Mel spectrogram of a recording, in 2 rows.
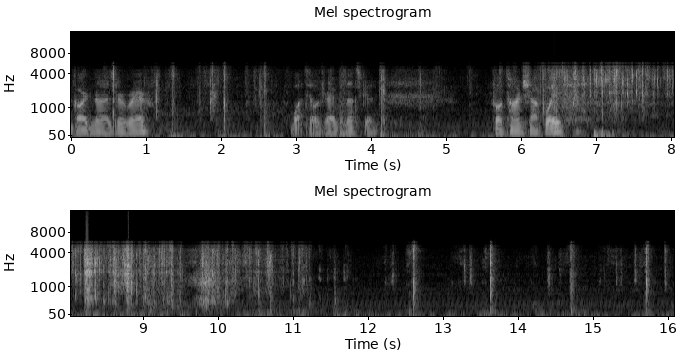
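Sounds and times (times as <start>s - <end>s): cards rustling and crinkling: 0.5s - 4.1s, 5.3s - 13.8s
cards flicked clicking: 12.3s - 13.8s, 14.4s - 16.0s.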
